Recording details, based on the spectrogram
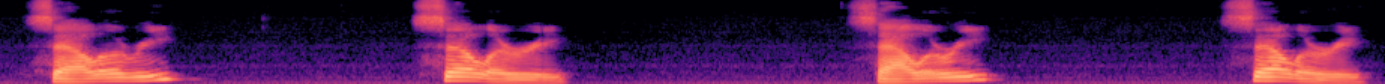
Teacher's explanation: abyste u slova salary nevyslovili první samohlásku jako české E. Musí se opravdu jednat o E, tedy o jakousi kombinaci Ačka a Ečka. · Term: otevřeného E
